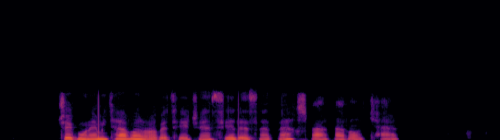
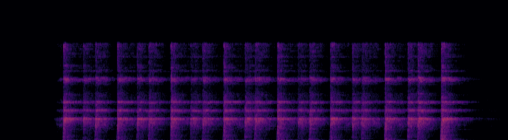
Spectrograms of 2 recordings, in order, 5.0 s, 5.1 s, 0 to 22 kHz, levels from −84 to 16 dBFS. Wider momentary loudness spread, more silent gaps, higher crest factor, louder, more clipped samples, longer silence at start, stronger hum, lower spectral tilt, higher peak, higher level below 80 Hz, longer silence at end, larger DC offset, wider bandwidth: first, 13 LU vs 4 LU; neither; about the same, 18 dB vs 20 dB; first, -30 LUFS vs -42 LUFS; neither; about the same, 0.6 s vs 0.55 s; neither; first, -6 dB/octave vs 1 dB/octave; first, -12 dBFS vs -26 dBFS; first, -68 dBFS vs -78 dBFS; first, 1 s vs 0.35 s; neither; second, 8 kHz vs 15.5 kHz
